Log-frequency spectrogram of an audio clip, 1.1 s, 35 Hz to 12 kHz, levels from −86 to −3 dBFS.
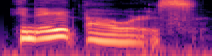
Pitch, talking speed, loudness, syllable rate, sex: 200 Hz, 170 wpm, -16 LUFS, 3.5 syllables/s, female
